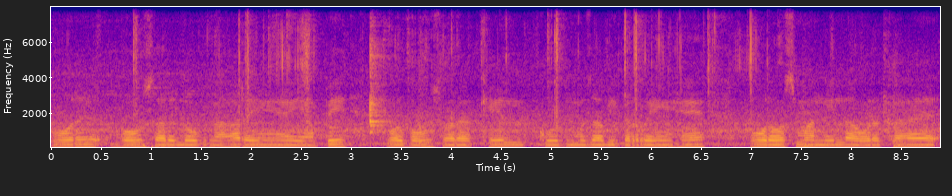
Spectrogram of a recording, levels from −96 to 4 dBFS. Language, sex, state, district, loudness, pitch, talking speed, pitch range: Hindi, male, Rajasthan, Bikaner, -22 LUFS, 120 Hz, 175 wpm, 120-125 Hz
